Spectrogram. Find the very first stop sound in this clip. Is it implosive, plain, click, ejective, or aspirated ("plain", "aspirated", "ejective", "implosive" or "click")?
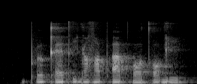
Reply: ejective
